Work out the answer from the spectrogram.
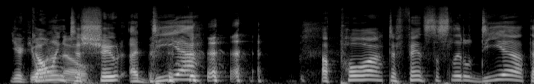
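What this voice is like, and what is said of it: Attempted New York accent. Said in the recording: “I cannot do a New York accent”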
